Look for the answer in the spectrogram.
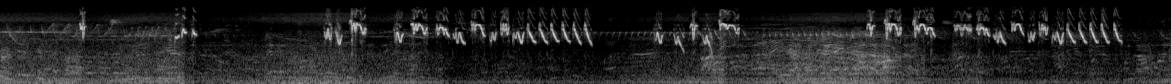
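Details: Lively gacor song of a black-throated canary (sanger): high sharp chirps followed by bursts of quick repeated notes in fast runs, separated by short pauses.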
